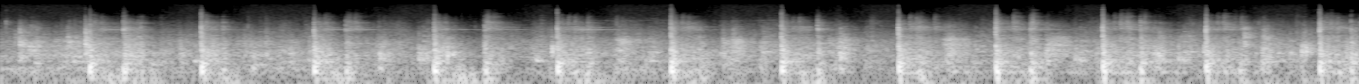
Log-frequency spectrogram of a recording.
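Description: Soundtrack music driven by a heavy percussive hit about once a second, evenly spaced, over a held backing with a few sustained tones.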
